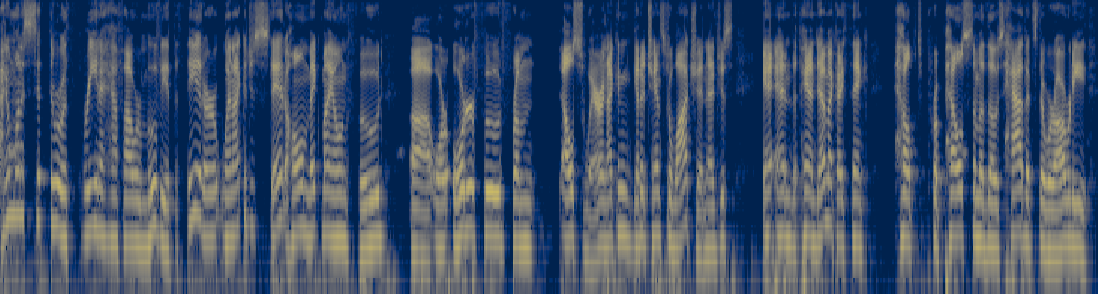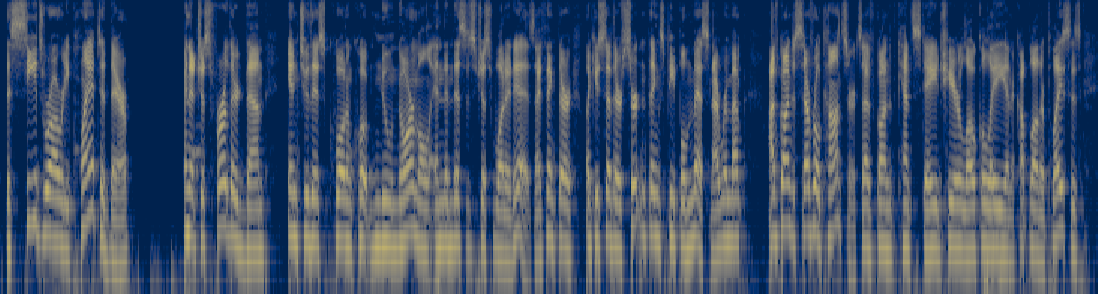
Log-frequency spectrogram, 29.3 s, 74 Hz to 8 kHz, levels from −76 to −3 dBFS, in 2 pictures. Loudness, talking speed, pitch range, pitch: -26 LUFS, 240 wpm, 155-185 Hz, 170 Hz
